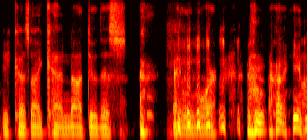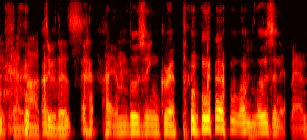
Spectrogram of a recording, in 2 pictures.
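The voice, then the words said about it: Flat monotone speech. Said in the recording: “that's why we're talking like this, very monotone.”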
